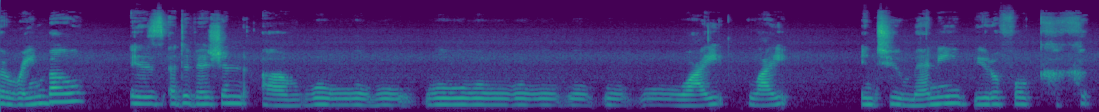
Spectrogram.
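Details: Simulated stuttering by a clinician-in-training reading a sentence, with three stuttering moments involving repetition, blocking and prolongation.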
